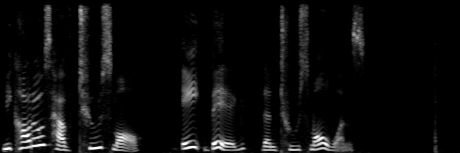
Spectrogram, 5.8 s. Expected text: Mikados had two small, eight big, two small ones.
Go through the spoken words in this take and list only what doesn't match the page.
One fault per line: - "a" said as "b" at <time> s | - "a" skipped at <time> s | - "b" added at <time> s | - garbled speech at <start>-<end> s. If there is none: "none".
- "had" said as "have" at 0.6 s
- "then" added at 3.3 s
